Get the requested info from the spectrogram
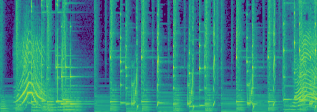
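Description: Background music of short pitched notes over a bass line, with a tone that glides up and back down about half a second in and another glide starting near the end.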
